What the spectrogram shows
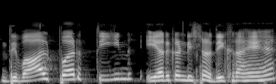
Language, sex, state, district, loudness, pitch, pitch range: Hindi, male, Jharkhand, Ranchi, -14 LUFS, 205 Hz, 180-230 Hz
